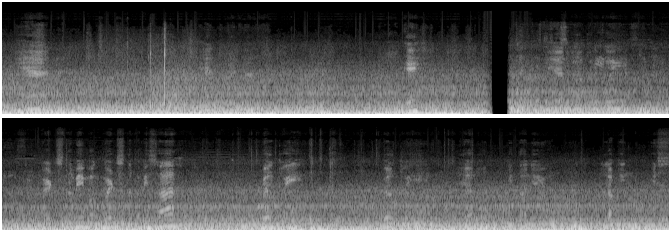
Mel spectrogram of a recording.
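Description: Steady road and engine noise inside a moving car's cabin, with faint voices under it. The sound drops out for a moment about seven and a half seconds in.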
